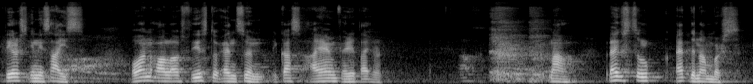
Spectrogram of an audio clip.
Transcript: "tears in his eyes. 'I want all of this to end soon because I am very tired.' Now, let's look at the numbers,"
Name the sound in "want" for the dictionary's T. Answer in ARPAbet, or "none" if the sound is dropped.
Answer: none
